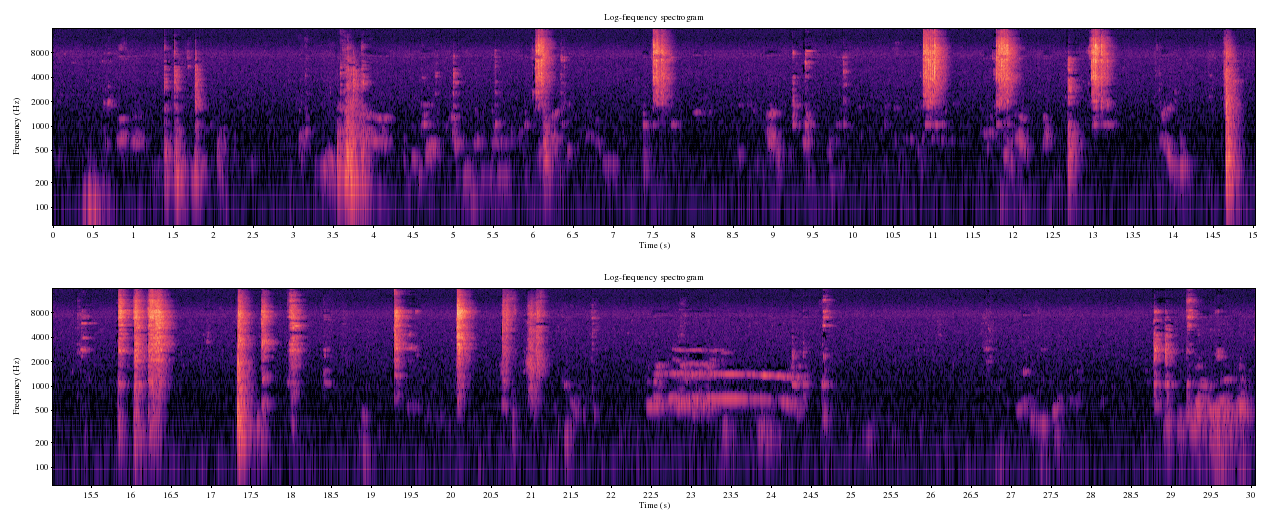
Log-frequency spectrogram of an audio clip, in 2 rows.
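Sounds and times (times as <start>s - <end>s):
tools clicking and knocking: 6.0s - 6.4s, 7.4s - 7.8s, 10.9s - 11.2s, 11.8s - 12.0s, 12.7s - 13.3s, 19.3s - 20.8s
rooster crowing: 22.5s - 24.4s.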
